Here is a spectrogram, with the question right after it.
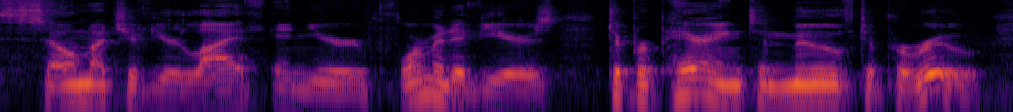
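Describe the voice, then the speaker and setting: A man speaks with an American accent at a moderate pace, his pitch medium. It is a plain, everyday voice. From Italy (American family). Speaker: missionary. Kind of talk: casual chat.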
